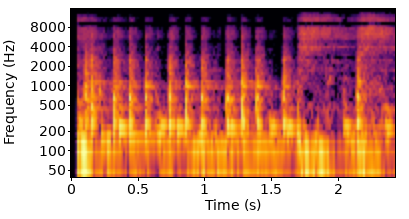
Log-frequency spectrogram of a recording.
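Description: Acoustic drum kit played with sticks in a fast Fuji-style pattern: quick strokes on ringing toms and snare over bass drum, about seven strokes a second, breaking off shortly before the end.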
